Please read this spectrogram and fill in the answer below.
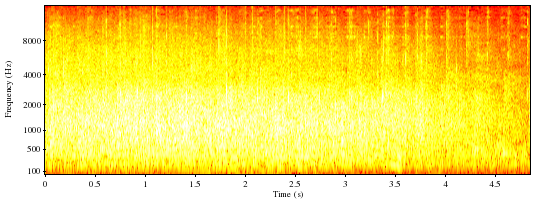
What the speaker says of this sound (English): Can we give that an applause?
